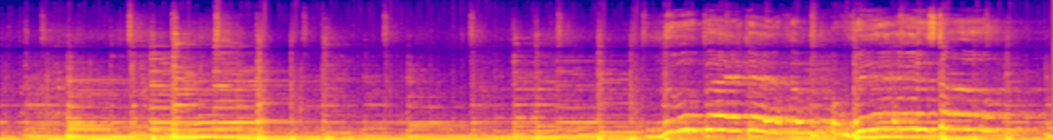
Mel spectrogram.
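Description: Live song opening on guitar: picked guitar notes over a steady low bass tone, with a sung vocal line coming in about seven seconds in.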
